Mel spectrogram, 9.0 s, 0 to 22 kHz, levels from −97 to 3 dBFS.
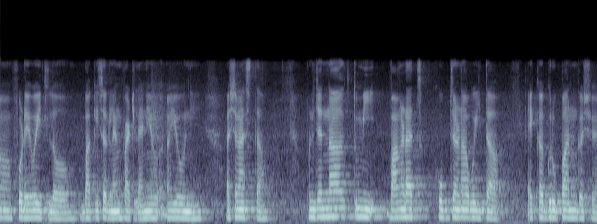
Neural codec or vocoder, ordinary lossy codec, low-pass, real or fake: none; none; 7.2 kHz; real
